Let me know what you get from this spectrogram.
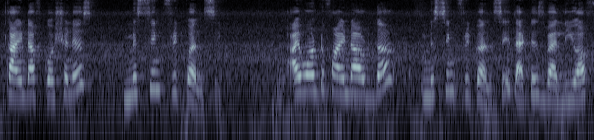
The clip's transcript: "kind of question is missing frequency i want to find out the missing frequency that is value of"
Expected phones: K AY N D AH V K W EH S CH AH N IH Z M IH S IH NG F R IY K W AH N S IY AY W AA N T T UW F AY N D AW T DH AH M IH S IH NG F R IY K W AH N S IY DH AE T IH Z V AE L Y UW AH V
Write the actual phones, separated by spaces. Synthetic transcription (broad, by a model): K AY N D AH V K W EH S SH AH N IH Z M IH S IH NG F R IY K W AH N S IY AY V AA N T T UW F AY N D AW T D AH M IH S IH NG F R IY K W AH N S IY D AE T IH Z V AE L Y UW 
